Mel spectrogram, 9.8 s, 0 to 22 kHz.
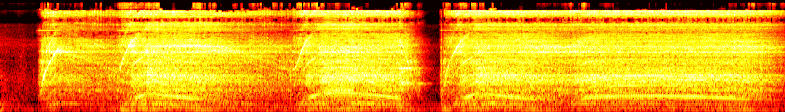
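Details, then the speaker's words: Kyosho Outlaw Rampage Pro bench test after fitting a steel spur gear, new fluid and sealed transmission and rear axle: high smooth whine rising and falling with throttle bursts, no grinding or clicking; gear noise much improved, mic very close. "definitely a huge Improvement I know it sounds loud on camera right now but you're like 6 Ines away from this thing so uh I'll definitely be able to get a good comparison out on my next running video"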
